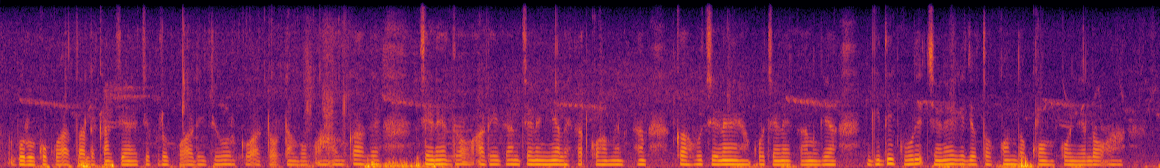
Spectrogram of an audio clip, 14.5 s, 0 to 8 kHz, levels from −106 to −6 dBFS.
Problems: constant background noise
